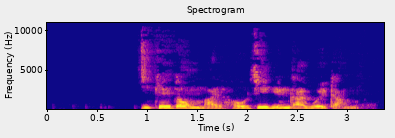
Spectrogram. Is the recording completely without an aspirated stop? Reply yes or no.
yes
